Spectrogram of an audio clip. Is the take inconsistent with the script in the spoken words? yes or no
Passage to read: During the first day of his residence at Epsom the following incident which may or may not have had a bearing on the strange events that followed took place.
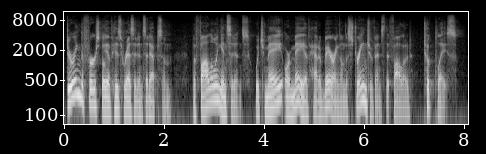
yes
